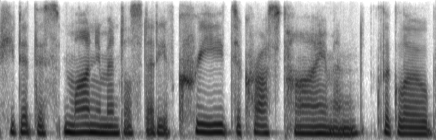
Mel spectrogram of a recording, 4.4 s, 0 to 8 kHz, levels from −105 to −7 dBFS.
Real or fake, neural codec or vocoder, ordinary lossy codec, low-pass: real; none; Opus, 24 kbps; 7.2 kHz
